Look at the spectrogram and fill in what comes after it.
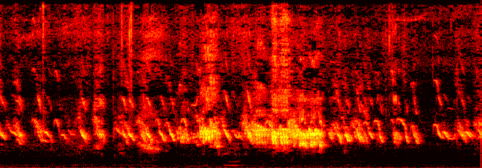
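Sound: young chicks chirping in their pen

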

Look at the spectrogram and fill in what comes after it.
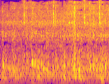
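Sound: sewing machine stitching a seam on a zipper

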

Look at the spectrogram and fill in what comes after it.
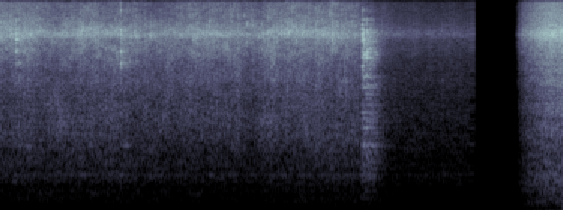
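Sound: onion frying with ginger, garlic and cumin paste

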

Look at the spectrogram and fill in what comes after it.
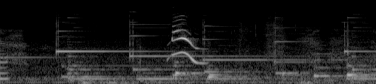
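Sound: cat meowing

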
